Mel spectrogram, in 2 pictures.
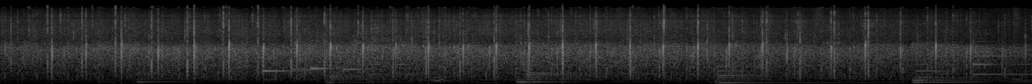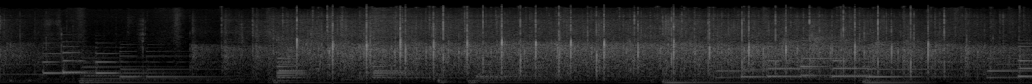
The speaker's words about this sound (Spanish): Y el aplauso también para el primer premio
